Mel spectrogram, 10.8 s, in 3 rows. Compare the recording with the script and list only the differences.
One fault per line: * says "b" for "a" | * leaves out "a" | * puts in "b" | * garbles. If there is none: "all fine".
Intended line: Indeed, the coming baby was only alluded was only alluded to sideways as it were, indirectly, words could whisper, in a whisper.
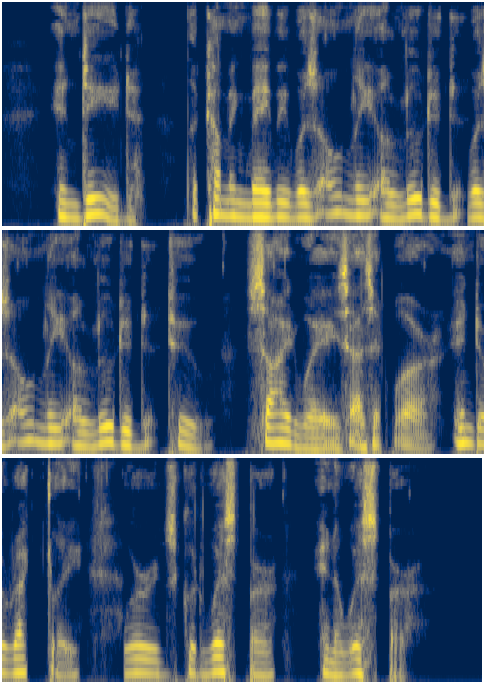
all fine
